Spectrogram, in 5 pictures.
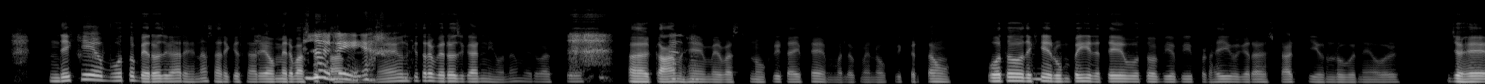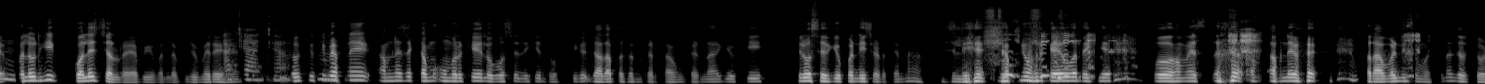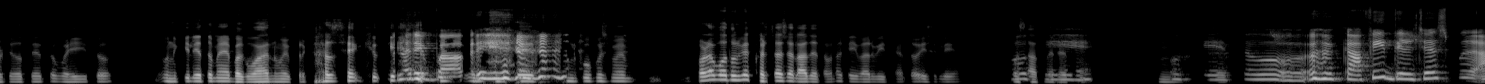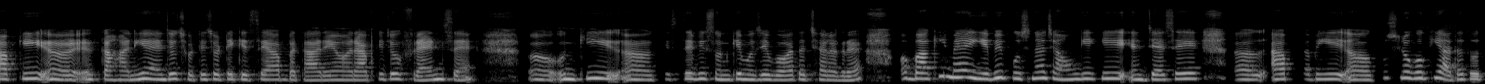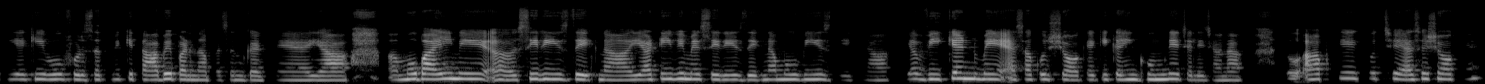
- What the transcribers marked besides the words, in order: tapping; in English: "टाइप"; in English: "रूम"; in English: "स्टार्ट"; laugh; laughing while speaking: "इसलिए जो अपनी उम्र के वो देखिए वो हमें अप अपने"; laughing while speaking: "प्रकार से"; laugh; in English: "ओके, ओके"; bird; chuckle; in English: "फ्रेंड्स"; in English: "सीरीज़"; in English: "सीरीज़"; in English: "मूवीज़"; in English: "वीकेंड"
- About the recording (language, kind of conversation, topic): Hindi, podcast, फुर्सत में आपको सबसे ज़्यादा क्या करना पसंद है?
